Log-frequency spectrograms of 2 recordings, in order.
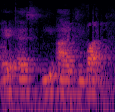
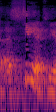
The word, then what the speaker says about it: Aseity: It's spelled A-S-E-I-T-Y, A-S-E-I-T-Y. It's the Aseity of God.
